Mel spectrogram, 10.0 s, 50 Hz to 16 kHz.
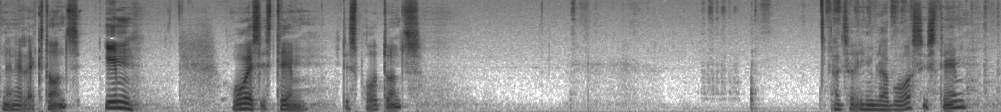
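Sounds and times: marker pen scratching on paper: 7.0s - 7.8s, 8.4s - 10.0s.

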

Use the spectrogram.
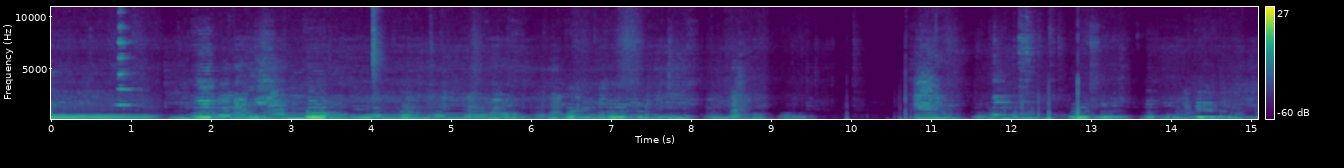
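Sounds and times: clarinet: 0.0s - 9.8s, 10.7s - 15.0s
saxophone: 0.0s - 9.8s, 10.8s - 15.0s.

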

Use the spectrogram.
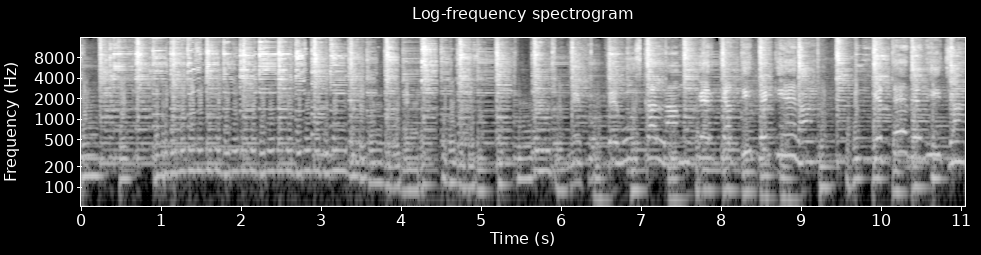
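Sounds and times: bass line: 0.0s - 11.0s
guitar band music: 0.0s - 11.0s.

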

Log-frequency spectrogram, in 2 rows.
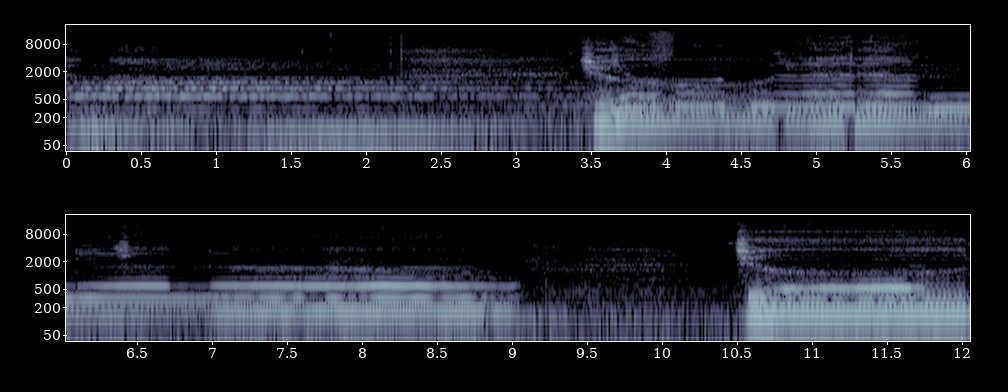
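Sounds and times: deep voice chanting held tone: 0.0s - 9.1s.

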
